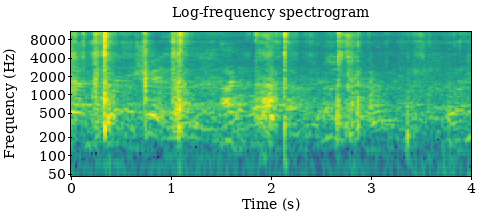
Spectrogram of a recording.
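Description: Utility knife slitting the packing tape on a cardboard box: a string of short scrapes and sharp clicks at irregular intervals.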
